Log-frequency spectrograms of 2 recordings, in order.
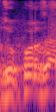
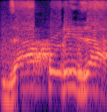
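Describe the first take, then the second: First: The phrase is said quickly with the words run together. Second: The phrase is said slowly with each word separate.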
